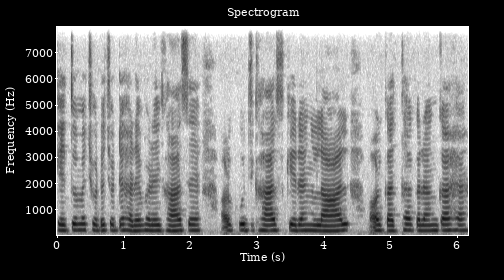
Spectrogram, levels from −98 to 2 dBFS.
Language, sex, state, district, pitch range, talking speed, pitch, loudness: Hindi, female, Bihar, Katihar, 210-220 Hz, 175 wpm, 215 Hz, -13 LUFS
